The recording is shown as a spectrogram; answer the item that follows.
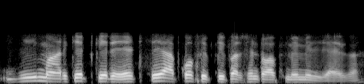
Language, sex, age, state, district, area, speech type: Hindi, male, 30-45, Uttar Pradesh, Pratapgarh, rural, conversation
